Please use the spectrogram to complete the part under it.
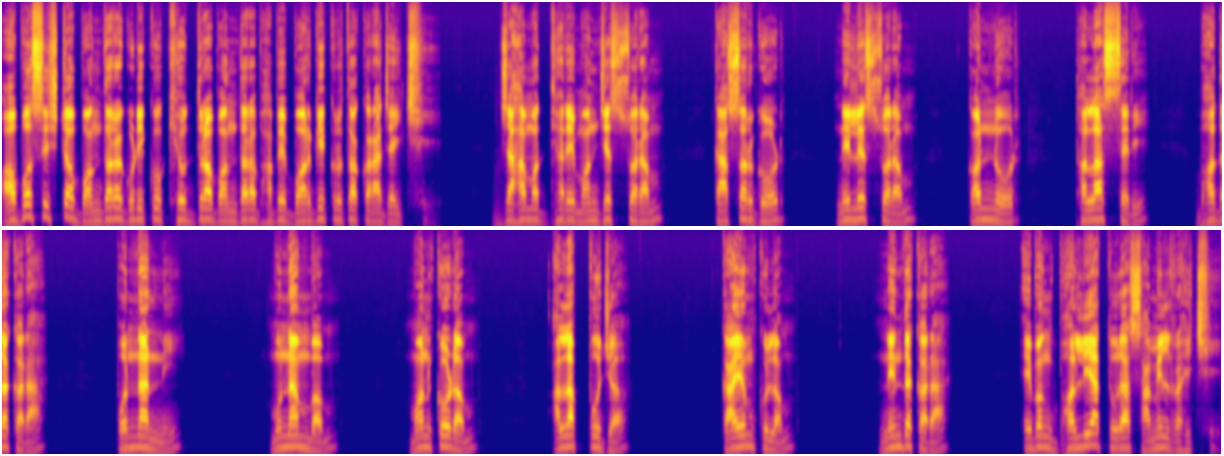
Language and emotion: Odia, neutral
